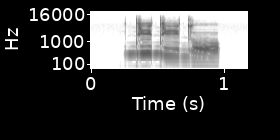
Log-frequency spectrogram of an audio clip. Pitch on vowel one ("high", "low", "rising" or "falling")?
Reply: high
